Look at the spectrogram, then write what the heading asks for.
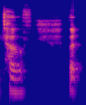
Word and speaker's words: Thoth: It's the red ibis that was associated with, I pronounce it as Thoth, it may be Toth, and you note that there's what looks like either a mountain or a pyramid in the far back.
